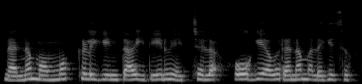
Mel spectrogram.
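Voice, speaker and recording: Brief: soothing grandmother, played by a woman reader, kind and advising, higher-pitched voice. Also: level tone, normal speed, mellow, lightly acted. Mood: gentle advising. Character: grandmother, gentle and reassuring mother-in-law.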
